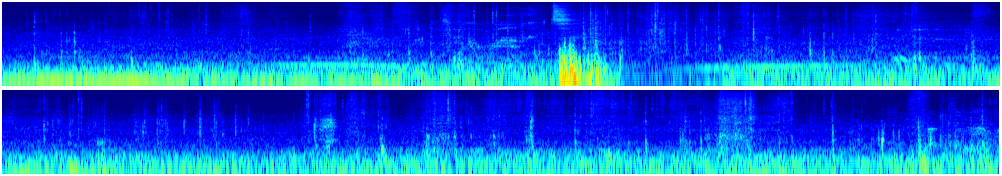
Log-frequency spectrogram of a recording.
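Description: A car door shuts with one loud thump about four seconds in, and the outside hum drops away after it. The rest is small knocks and rustling as bags and papers are handled inside the car.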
